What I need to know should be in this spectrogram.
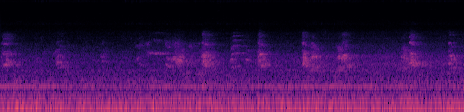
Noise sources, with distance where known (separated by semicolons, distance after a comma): dog barking or whining, far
